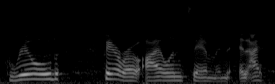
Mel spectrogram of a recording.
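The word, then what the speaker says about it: Faroe: the signature dishes at the revivalist called grilled Pharaoh Island salmon and I said it like that because these days I just don't pronounce things correctly but I believe I got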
